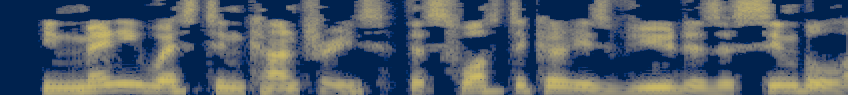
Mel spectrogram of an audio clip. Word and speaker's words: swastika: IAST transliteration system, but is pronounced closer to swastika when letters are used with their English values.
